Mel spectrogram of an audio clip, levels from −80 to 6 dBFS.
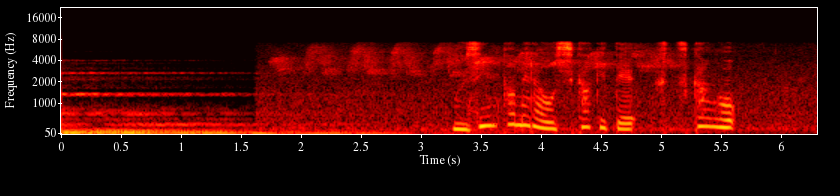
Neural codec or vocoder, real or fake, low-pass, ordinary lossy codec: vocoder, 44.1 kHz, 80 mel bands, Vocos; fake; 7.2 kHz; none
